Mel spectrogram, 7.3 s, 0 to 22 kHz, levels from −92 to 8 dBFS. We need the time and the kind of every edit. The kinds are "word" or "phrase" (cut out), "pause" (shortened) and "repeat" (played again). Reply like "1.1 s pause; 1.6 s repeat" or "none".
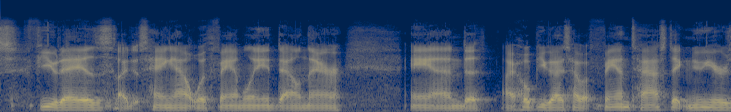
1.1 s word; 4.9 s pause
